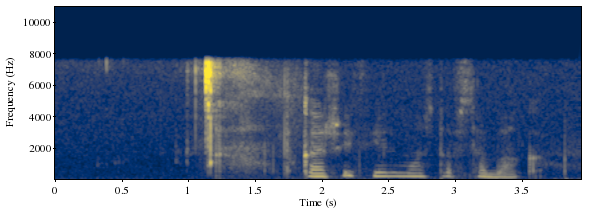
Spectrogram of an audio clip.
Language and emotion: Russian, neutral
